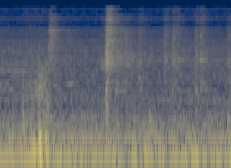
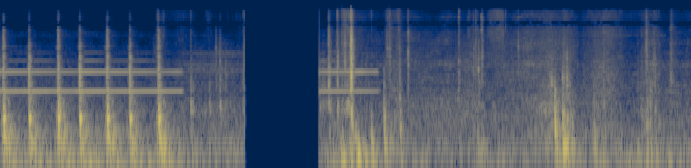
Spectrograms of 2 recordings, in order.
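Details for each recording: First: Hyundai Veloster after replacing the worn steering column flexible coupler: steady low engine hum while the wheel is turned, with the earlier clicking/clunking gone. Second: Hyundai Veloster, parked: sharp clicks about four a second as the steering wheel is turned, caused by a worn flexible steering coupler in the column; fix is replacing the coupler.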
